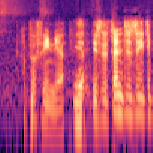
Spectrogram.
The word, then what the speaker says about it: apophenia: Okay, if I can just get in the meaning of how do you pronounce that word again? Apophenia. Apophenia. Apophenia Yeah.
